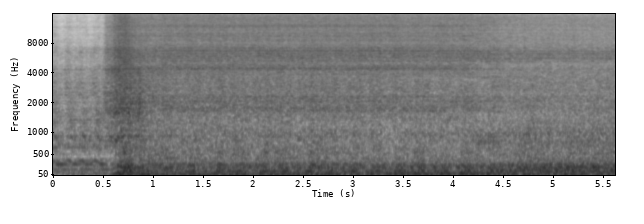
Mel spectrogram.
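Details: 1965 Clark Cortez motorhome V8 after briefly charging dead battery; short crank, engine catches and settles into steady, even idle with no knocks or squeal; normal start and idle.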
